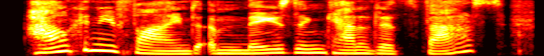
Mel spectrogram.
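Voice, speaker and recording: At a moderate pace comes a plain, everyday voice, recorded with a dry, close sound with no echo. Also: woman. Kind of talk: radio ad read.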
